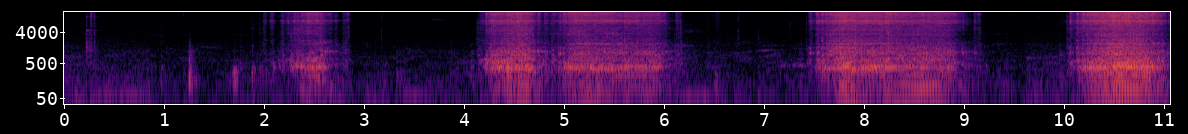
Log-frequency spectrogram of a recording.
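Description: Sewing machine stitching the panels of an Anarkali kurti, running in four separate loud bursts of rapid whirring with brief quiet pauses between them and no talk.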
